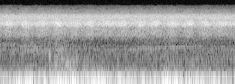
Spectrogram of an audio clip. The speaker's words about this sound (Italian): C'è un bel rumore di cicale, speriamo che non sia troppo.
